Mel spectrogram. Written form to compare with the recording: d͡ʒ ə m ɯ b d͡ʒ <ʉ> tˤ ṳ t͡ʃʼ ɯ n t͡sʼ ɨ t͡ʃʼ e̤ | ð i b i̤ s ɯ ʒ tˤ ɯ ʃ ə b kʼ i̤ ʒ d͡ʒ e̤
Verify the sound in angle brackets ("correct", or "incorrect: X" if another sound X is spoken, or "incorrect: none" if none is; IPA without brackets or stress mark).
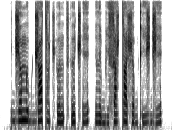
correct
